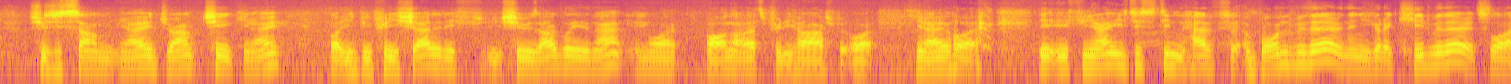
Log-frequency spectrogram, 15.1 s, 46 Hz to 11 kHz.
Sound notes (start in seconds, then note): 9.2 laughs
